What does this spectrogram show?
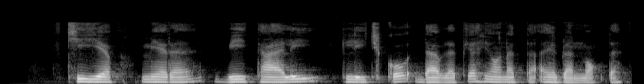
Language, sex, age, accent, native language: Uzbek, male, 12-17, Toshkent shahri, Uzbek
